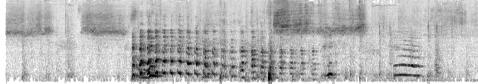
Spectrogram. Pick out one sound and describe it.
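A small dog's claws skitter on a wooden floor.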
